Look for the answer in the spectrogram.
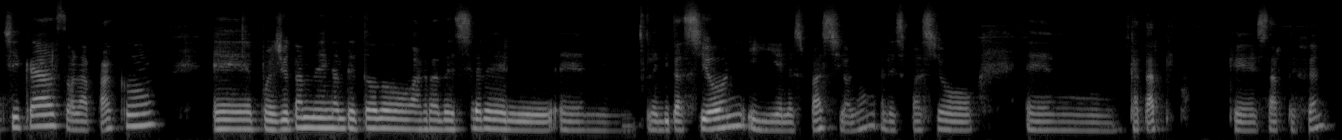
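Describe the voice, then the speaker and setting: Slow, mellow-voiced woman, hesitant. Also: on the low side, highs cut off. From Switzerland. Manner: hesitant, many fillers and restarts. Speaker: guest. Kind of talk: casual personal sharing in a group chat.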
